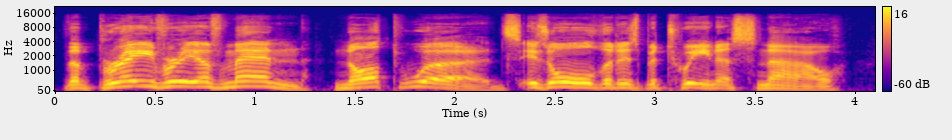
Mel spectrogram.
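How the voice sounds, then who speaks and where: An actor playing a haughty, eloquent ancient Greek diplomat in a video game, speaking formally with dramatic pauses. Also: male voice, sits high, expressive, bright, forceful tone, dry recording, clean studio sound, heavily acted. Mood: defiant, warlike.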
